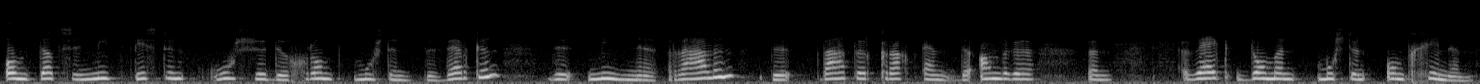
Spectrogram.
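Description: Slow, high-voiced pupil reciting. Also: female voice. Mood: naive, halting. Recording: muffled, narrow radio play recording.

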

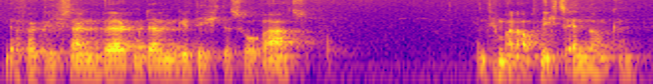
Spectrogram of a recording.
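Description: An actor playing an anxious, loyal disciple of a condemned scientist in a German radio play, speaking gravely and with measure. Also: male voice, low-pitched, fairly even intonation, brisk, a little mellow. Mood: grave, reflective.

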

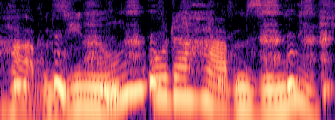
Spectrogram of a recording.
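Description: An actress playing a theatrical, courteous woman in a satirical radio play, measured and polite with sudden exclamations. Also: on the low side, big pitch swings, crowd noise. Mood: indignant. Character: theatrical, courteous hostess pleading for her stolen darling.

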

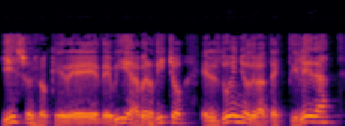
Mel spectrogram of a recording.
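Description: An actor playing a wry, didactic explainer with an ironic, emphatic manner in a satirical educational radio drama. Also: male voice, mid-range voice, lively intonation, normal speed, muffled recording, a little hiss or hum, lightly acted. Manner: ironic, emphatic, rhetorical questions. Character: wry, didactic male explainer debunking foreign patents.

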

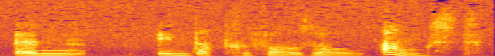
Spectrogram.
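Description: A composed woman neurologist in an old radio play. She speaks formally and precisely, with expressive rises and falls and a sceptical edge. The sound is muffled, with a faint hum. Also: mid-range voice. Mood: explaining. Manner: formal, measured, explanatory. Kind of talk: Dutch radio drama acting.

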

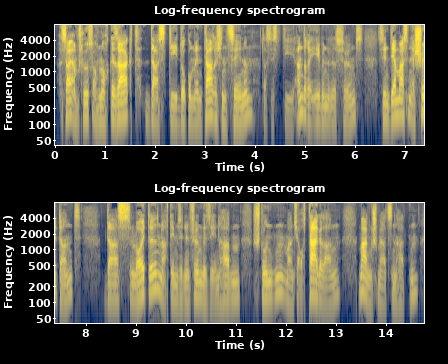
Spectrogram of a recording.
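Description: Mellow male radio host, dry studio sound. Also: mid-range voice, measured pace, dry recording. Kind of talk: film review monologue on radio.

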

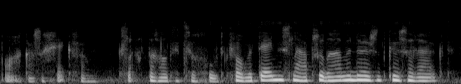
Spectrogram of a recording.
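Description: An actress with a Dutch accent playing a young, anxious newlywed bride in a radio drama, touchy and fretful, chattering and repeating herself. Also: female voice, on the low side, fairly quick, muffled recording, natural voice. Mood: eager, chatty. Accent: Dutch (Netherlands). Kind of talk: naturalistic radio drama acting.

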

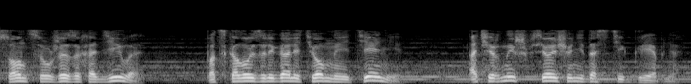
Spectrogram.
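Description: A man narrating a wartime radio drama in a measured, solemn, scripted way. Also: medium pitch, expressive, close to an everyday voice. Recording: dull old radio recording with music.

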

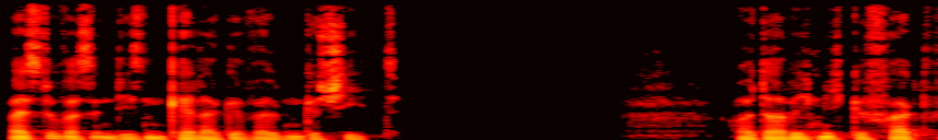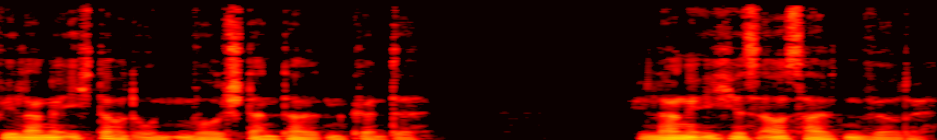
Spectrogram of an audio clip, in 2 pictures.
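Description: An actor playing a stern, guarded professor and father in a radio drama, speaking with deliberate authority. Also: low voice, steady tone, husky. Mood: quiet, troubled.

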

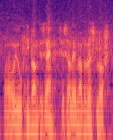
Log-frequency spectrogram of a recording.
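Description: An actor playing an earnest, insistent police detective in a radio play. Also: male voice, low-pitched, little pitch movement, very fast, narrow, tinny audio, natural voice. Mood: brisk. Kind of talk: old radio play acting. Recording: thin, noisy old radio recording.

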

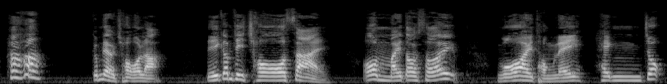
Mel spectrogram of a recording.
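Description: A man playing an eager, impatient young nephew in a radio drama, animated and colloquial, with a Hong Kong accent. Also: high voice, a little slow. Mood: excited. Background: plucked guitar music.

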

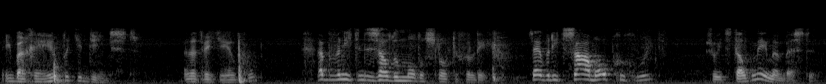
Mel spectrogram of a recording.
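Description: An actor playing a cynical, witty young French lawyer in a radio drama, with an ironic, condescending, urbane manner. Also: male voice, fairly high pitch, big pitch swings, fairly quick. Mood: dry irony. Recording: muffled, hissy old radio drama recording.

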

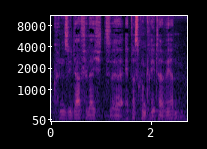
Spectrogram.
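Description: An actor playing a dry, persistent police detective in a German radio crime drama, questioning in a wry, probing way. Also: male voice, fairly low pitch, fairly even intonation, fairly quick, slight background noise, lightly acted.

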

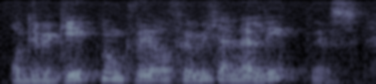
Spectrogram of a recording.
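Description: A man's voice: on the high side, fast, dull audio, natural voice. A man acting a deferential, eager assistant, polite and formal, in a 1950s German radio drama. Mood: pleading, deferential.

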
